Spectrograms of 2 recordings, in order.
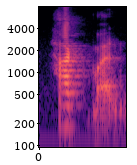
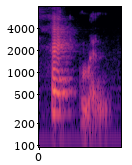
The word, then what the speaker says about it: Heckman: a tug of war say hakman no it's Heckman hakman Heckman hakman Heckman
